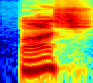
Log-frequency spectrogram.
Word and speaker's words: Bosch: Bosch, is it Bosch? Bosch, yeah.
